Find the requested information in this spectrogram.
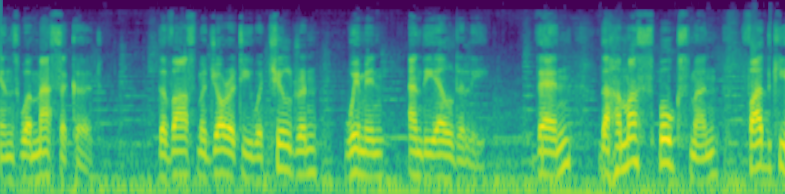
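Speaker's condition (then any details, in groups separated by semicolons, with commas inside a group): No condition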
